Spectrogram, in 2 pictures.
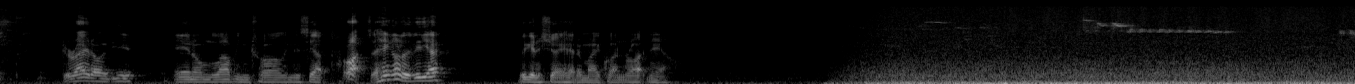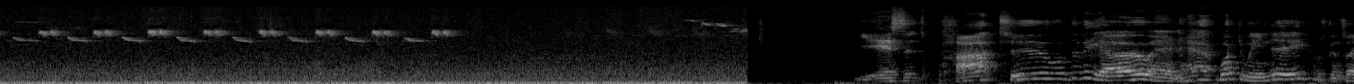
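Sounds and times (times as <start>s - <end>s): low background rumble: 8.3s - 21.0s
bird singing: 9.1s - 10.1s, 10.8s - 12.5s, 13.3s - 18.3s, 19.1s - 21.0s.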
